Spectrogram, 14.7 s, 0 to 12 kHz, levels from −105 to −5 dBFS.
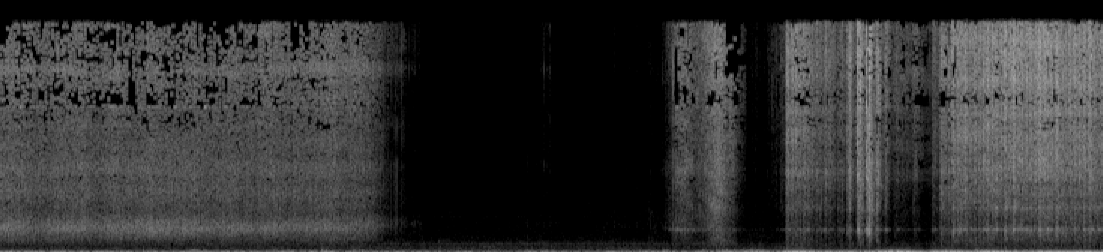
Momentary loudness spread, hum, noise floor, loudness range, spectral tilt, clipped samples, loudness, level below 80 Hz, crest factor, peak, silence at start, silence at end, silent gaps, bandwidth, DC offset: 17 LU; none; -71 dBFS; 17 LU; 2.5 dB/octave; under 0.1%; -42 LUFS; -60 dBFS; 22 dB; -22 dBFS; 0 s; 0 s; none; 11.5 kHz; under 0.1%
